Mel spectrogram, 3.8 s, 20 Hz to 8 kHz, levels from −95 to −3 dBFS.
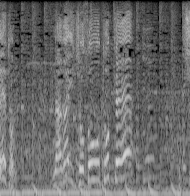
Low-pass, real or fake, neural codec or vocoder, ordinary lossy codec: none; real; none; none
